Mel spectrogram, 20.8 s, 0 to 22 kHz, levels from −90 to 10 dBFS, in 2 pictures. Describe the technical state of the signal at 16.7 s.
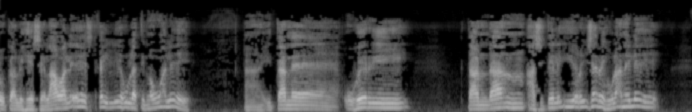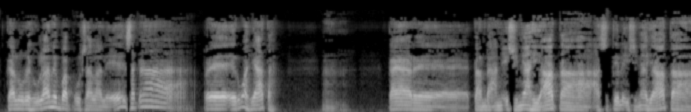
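MP3 compression at 16.7 s, as throughout the clip: the speech stops at 15.1 kHz and sounds plainly watery, likely from an encoder starving weak frequency lines at roughly 40 kbps.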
